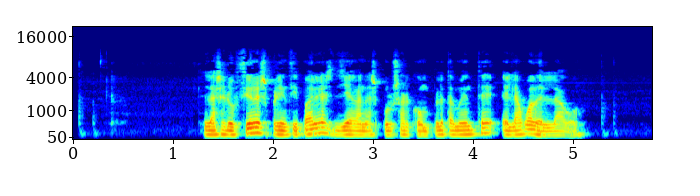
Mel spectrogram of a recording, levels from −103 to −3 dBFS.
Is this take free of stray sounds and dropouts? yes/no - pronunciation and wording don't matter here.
yes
